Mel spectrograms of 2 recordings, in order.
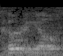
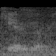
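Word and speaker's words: Κύριος: It's not Kurios, it's Kyrios. All right? Like a Y.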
